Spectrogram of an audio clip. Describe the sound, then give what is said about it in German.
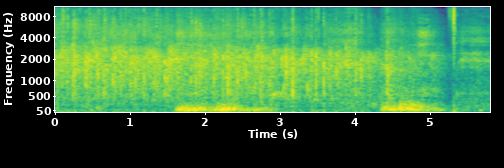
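An audience applauds the guests of a panel steadily for about six seconds, a dense, even wash of many hands clapping that swells slightly in places before tapering off near the end. “Genau, nochmal einen herzlichen Applaus für alle Gästinnen bitte.”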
